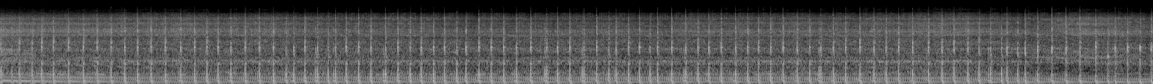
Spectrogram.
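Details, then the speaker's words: Husqvarna 2100 CD 100cc two-stroke chainsaw, 32-inch bar: fast steady popping that never settles to slow idle; idle set a bit high so chain keeps moving at idle, runs a little rich. "so she's idling a little bit high which is why the chain continues to move while the saws at idle also runs a little bit rich you could hear it when I wrapped it out"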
